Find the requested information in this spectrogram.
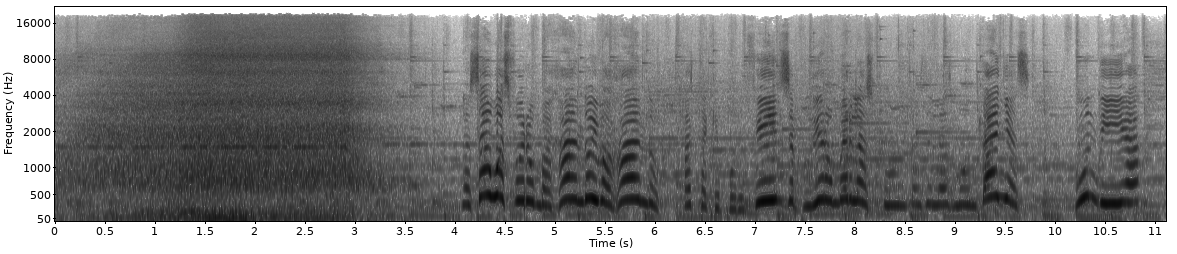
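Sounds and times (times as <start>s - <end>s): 
hair dryer blowing: 0.0s - 4.1s
speech: 4.1s - 11.0s.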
